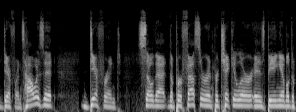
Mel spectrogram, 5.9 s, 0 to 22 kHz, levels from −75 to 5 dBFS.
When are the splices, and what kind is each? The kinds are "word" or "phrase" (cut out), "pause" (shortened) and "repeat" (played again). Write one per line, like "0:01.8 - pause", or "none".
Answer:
none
